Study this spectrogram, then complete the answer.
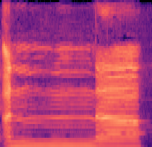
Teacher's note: حمزہ کو نون سے ملائیں گے اور نون میں غنہ کریں گے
